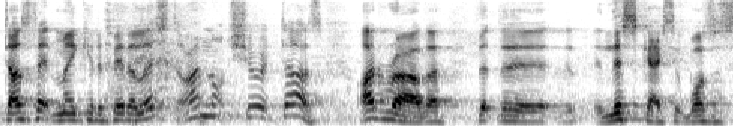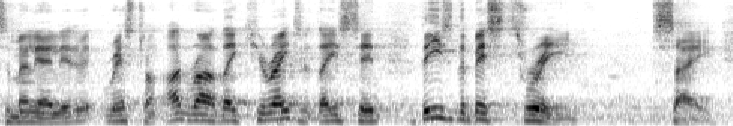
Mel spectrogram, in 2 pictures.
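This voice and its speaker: A man's voice: medium pitch, pushed and bright. A man with a New Zealand accent, speaking frankly as a wine consultant on a seminar panel, giving his opinions in a conversational way. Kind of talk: panel discussion. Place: seminar room.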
